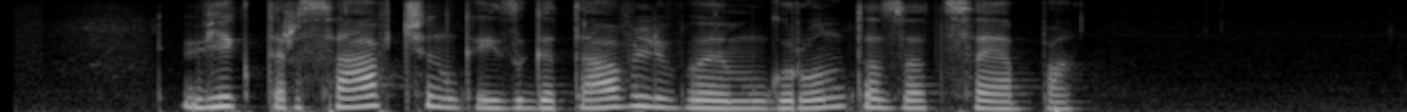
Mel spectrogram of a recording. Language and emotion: Russian, neutral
